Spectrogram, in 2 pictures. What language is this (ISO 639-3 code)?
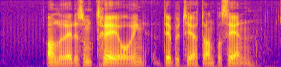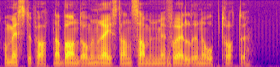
nor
